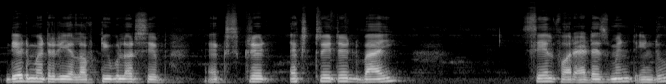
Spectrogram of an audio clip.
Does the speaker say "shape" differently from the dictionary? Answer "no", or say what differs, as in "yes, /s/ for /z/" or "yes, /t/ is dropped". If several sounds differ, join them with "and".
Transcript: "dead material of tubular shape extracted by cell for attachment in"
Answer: yes, /s/ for /ʃ/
